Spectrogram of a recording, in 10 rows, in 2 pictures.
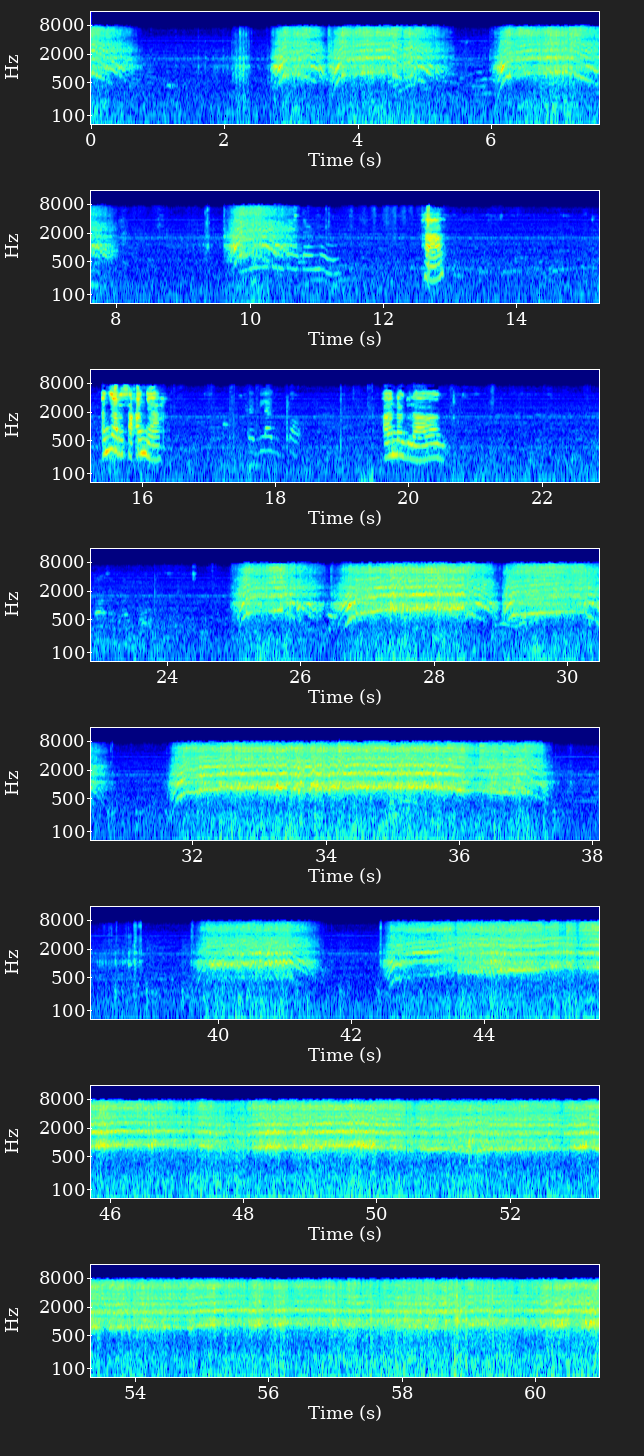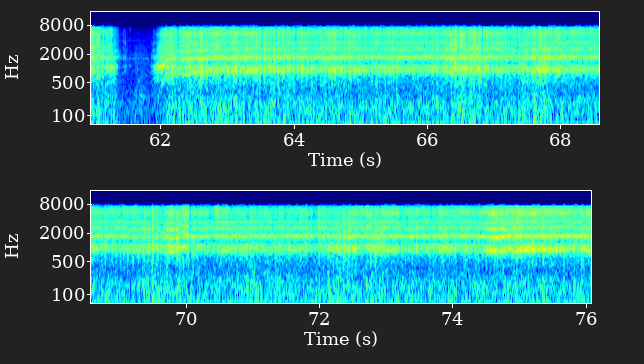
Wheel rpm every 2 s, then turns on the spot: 20, 70, 120, 100, 30, 20, 0, 0, 0, 0, 0, 0, 60, 120, 130, 70, 170, 190, 110, 30, 70, 110, 210, 220, 200, 200, 200, 210, 230, 220, 130, 200, 230, 230, 230, 230, 230, 230.
36-38 40-42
